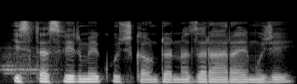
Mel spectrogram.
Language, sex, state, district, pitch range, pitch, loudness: Hindi, male, West Bengal, Alipurduar, 110-130 Hz, 120 Hz, -18 LUFS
